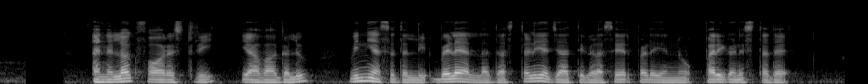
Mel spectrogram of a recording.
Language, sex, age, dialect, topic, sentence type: Kannada, male, 18-24, Mysore Kannada, agriculture, statement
